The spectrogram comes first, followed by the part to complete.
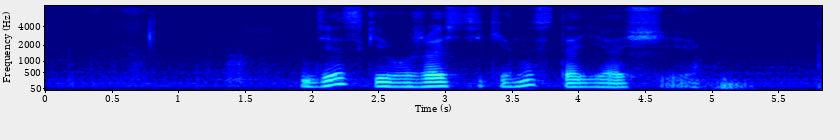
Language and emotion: Russian, sad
